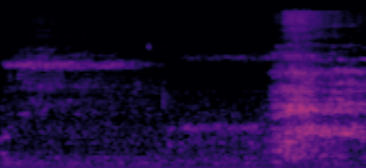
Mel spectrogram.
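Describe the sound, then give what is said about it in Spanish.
A deep breath drawn in through the nose during a guided breathing exercise. Faint hiss leads into a single soft, airy rush of inhaled air near the end. “y respiras, inhalando profundo”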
